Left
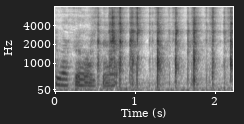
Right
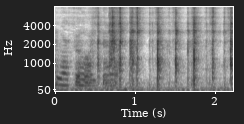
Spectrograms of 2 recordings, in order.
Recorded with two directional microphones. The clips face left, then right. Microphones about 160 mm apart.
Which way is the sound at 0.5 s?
15° left (ahead or behind).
